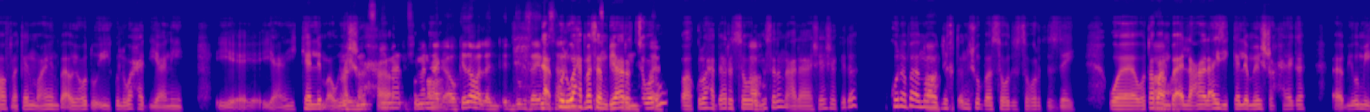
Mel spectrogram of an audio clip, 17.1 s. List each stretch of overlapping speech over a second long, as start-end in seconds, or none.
6.7-8.2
